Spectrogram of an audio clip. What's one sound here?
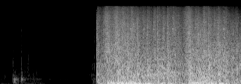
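Rapid gunfire rattles loudly at close range.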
